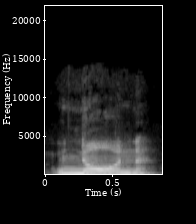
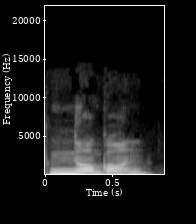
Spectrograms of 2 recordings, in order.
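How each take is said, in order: First: The middle g sound is dropped. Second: The middle g sound is clearly pronounced. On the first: The speaker calls it right. "it's uh, non" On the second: The speaker calls it wrong. "not någon"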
